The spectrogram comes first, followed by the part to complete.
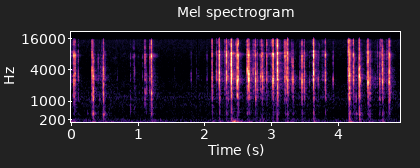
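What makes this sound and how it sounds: Fingertips type on a mechanical keyboard with plastic keycaps and a translucent lit case. Quick, bright clacks come in uneven bursts, sparse at first and then a dense flurry, over a low rumble. Each click is sharp and dies away almost at once.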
